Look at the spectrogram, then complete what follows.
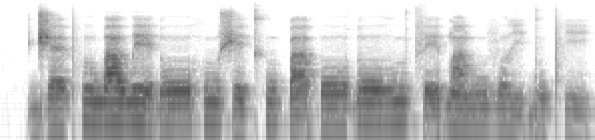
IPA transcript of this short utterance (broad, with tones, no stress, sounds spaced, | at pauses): d͡ʒ ɛ˨ pʰ ʊ˦ w a˦ w e˦˨ ɗ oː˦ h u˦ ʃ e˨ kʰ u˦ k͡p a˨ p oː˦ ɗ oː˦ ɣ u˦ t͡s e˨˦ b ã˦ β u˦ v ʊ˦ ɣ i˨ ɡ u˦ pʰ i˦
